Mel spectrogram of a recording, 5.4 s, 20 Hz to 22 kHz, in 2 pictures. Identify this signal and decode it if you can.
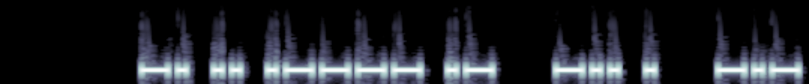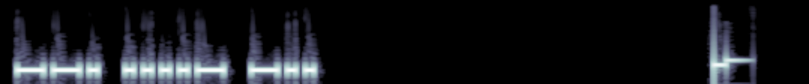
Morse code, heard as a keyed tone, about 40 wpm, 700 Hz. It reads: NI1A DE KG4D
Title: USA Callsign DE Callsign - 4 Characters - 40wpm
